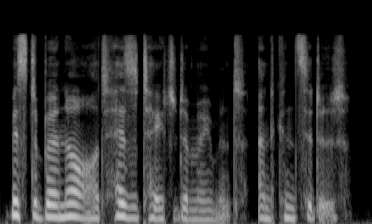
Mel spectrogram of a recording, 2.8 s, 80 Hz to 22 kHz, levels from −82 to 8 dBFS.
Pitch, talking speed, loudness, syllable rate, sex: 195 Hz, 150 wpm, -20 LUFS, 6.2 syllables/s, female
